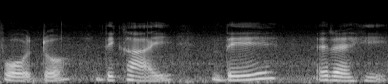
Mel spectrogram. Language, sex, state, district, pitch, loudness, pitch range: Hindi, female, Haryana, Rohtak, 200 Hz, -16 LUFS, 185-235 Hz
